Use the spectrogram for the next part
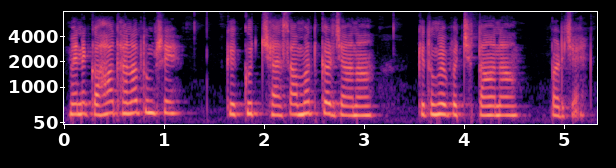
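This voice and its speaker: A woman's voice: sits high, level tone, normal speed, close to an everyday voice. A woman voicing a sorrowful mother who speaks in a heavy, admonishing tone to her grown son. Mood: mournful reproach.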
